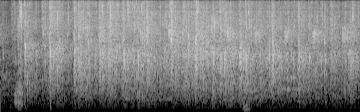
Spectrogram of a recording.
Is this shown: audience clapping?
yes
